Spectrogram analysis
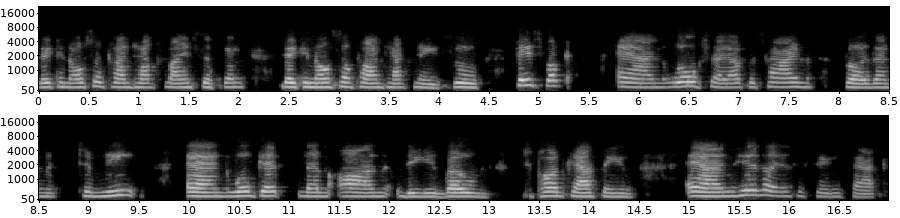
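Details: Adult woman with self-reported ataxic cerebral palsy; the speech impairment type is not named; dysarthria (ataxic cerebral palsy).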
